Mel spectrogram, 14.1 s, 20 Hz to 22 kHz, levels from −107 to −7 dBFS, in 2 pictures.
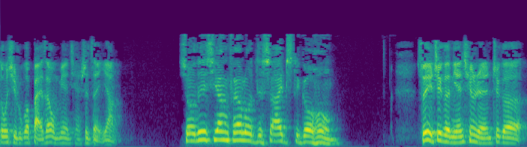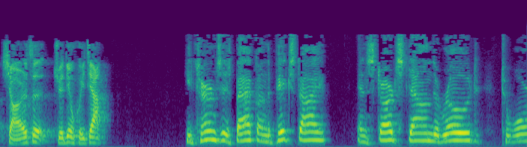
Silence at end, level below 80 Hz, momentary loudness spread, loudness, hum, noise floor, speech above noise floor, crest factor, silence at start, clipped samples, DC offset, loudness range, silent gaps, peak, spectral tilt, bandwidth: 0 s; -70 dBFS; 13 LU; -22 LUFS; none; -86 dBFS; 64 dB; 18 dB; 0 s; under 0.1%; under 0.1%; 4 LU; none; -4 dBFS; -5 dB/octave; 8.8 kHz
